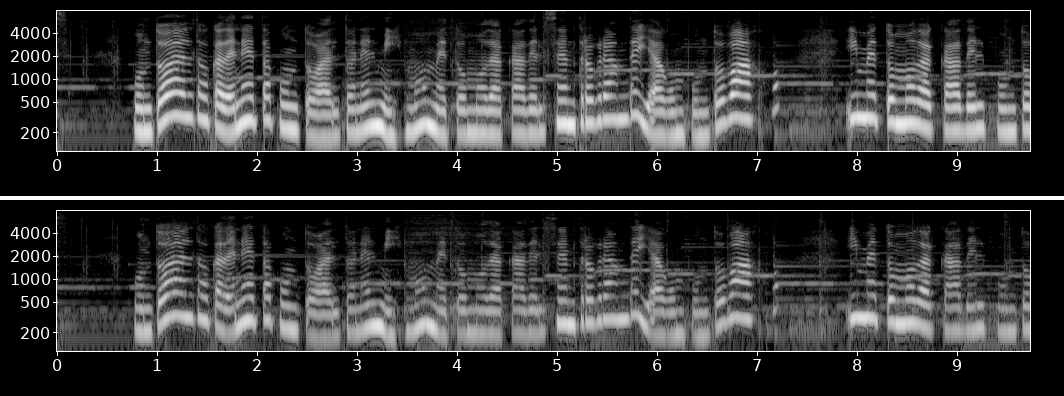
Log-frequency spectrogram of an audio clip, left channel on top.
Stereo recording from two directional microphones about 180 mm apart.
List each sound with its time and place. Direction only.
0.7 s speech: 45° left (ahead or behind)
